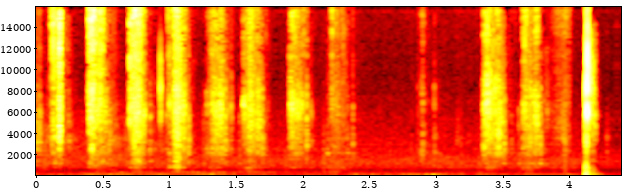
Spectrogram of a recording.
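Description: Hand trigger spray bottle of cooking oil pumped rapidly, each pull a short hissing squirt, about four a second. The squirts pause for a second or so midway, then resume. A sharp knock near the end is the loudest sound.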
